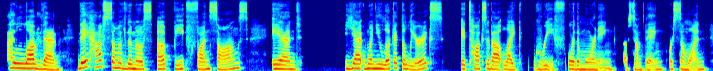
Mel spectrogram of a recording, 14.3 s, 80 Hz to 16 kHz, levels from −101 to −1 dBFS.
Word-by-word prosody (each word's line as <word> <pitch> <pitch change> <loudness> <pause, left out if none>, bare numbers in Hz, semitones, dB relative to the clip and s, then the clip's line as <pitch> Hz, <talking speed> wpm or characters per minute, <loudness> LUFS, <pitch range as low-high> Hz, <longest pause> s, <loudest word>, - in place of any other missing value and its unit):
I 255 +2 +1
love 235 -4 +5
them. 175 -3 +1 0.3
They 260 +5 +7
have 315 -2 -1
some 275 -5 -1
of 220 -4 0
the 225 -1 +4
most 195 -2 +1
upbeat 210 0 -1
fun 190 +1 -2
songs, 215 +5 -4 0.5
and, 200 -3 +2 0.9
yet 225 +1 +3
when 225 +1 +3
you 220 -1 +4
look 210 +3 +2
at 250 -1 -3
the 225 - +1
lyrics, 195 +6 -3 0.4
it 210 -1 -2
talks 215 +2 -2
about, 195 -3 +2
like, 170 -2 -2 0.2
grief 185 -1 -6
or 200 -1 +3
the 190 0 +1
mourning 180 +1 -2 0.2
of 185 - -6
something 175 +1 -5
or 195 - -3
someone, 185 0 -4
205 Hz, 135 wpm, -22 LUFS, 185-225 Hz, 0.9 s, They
